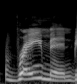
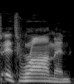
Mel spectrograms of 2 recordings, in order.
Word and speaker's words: ramen: Since Caitlin tweeted us at Joe and Alex Joe, she said, I pronounce it ramen because of the spelling. – I think if you didn't know, but it's ramen.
